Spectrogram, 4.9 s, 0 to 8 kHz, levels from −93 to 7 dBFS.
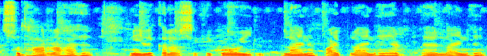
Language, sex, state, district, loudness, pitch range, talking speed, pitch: Hindi, male, Madhya Pradesh, Katni, -16 LUFS, 105-135 Hz, 210 wpm, 115 Hz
